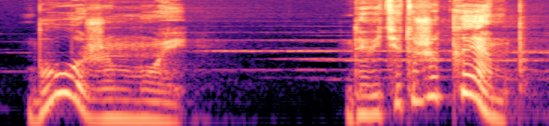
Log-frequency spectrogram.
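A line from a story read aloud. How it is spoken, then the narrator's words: Quiet exclamation. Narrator (Russian): чей-то голос негромко воскликнул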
